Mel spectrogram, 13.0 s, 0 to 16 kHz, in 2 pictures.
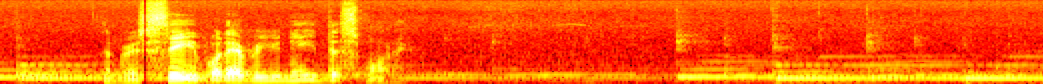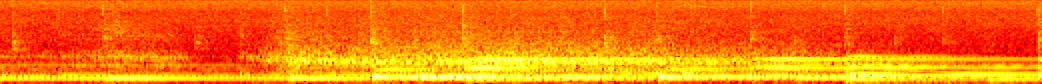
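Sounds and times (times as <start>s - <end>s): handpan notes: 0.0s - 0.6s, 2.6s - 13.0s.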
